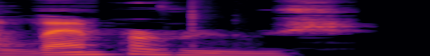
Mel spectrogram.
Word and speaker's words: Lamperouge: So, we also learned that the Lamperouge? Is that how we pronounce it? – That's the last name, yeah. Lamperouge.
